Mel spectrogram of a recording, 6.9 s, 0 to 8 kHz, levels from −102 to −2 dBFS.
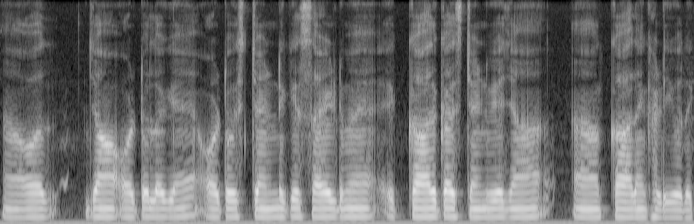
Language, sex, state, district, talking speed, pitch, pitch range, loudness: Hindi, male, Uttar Pradesh, Muzaffarnagar, 200 wpm, 105 Hz, 105-110 Hz, -21 LUFS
